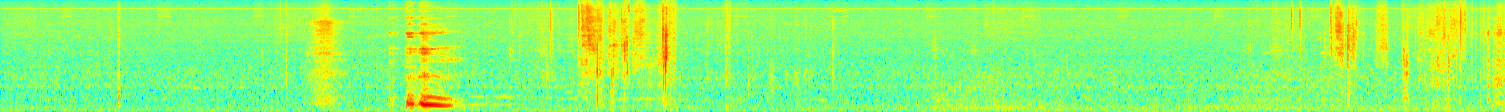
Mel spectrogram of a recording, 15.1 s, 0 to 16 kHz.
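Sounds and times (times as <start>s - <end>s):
woman breathing: 3.0s - 3.5s.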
